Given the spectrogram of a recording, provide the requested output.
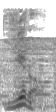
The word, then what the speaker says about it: gyro: Yes, the greatest American gyro. Now I know how to pronounce it. That's exactly it. Drop the G and say it with finesse.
